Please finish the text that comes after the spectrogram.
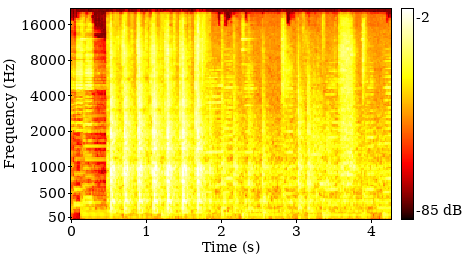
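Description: A kitchen knife finely minces a garlic clove on a cutting board for fish dumpling filling, a quick run of about ten sharp, close chops that then settle into lighter, scattered taps.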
